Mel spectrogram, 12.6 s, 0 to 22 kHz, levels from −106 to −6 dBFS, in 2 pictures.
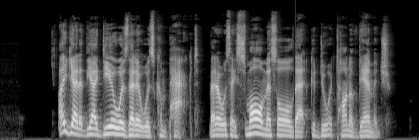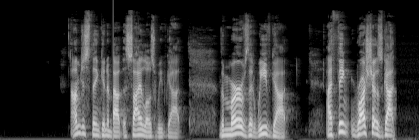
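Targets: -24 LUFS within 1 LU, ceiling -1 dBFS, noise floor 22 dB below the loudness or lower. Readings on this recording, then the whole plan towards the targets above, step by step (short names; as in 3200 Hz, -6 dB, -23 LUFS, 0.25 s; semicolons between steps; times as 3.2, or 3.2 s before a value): dropouts 2; longest dropout 20 ms; loudness -26.0 LUFS; peak -8.5 dBFS; loudness target -24.0 LUFS
-> interpolate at 4.4/7.96, 20 ms; gain +2 dB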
